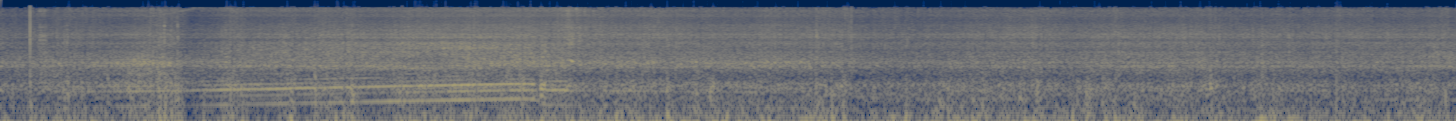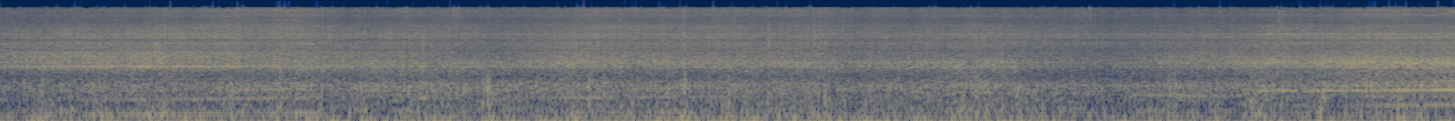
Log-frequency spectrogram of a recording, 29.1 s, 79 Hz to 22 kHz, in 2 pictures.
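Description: Stage 2+ tuned Mk6 Volkswagen Golf R's turbocharged four-cylinder, heard from inside the cabin under a dense rumble of road and wind noise. It pulls up through the revs a couple of seconds in and again near the end.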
